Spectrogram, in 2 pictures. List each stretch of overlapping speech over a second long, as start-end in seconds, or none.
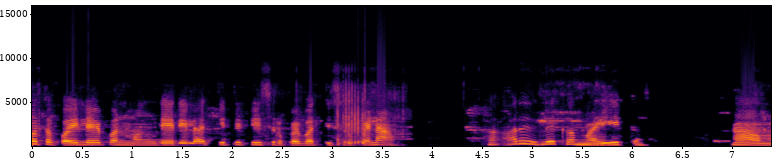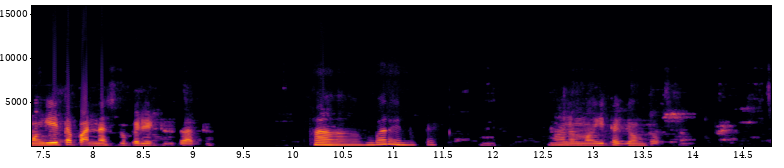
none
